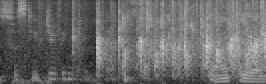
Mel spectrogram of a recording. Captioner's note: applause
